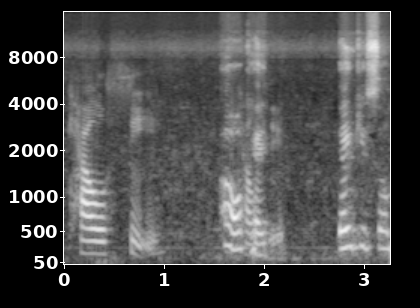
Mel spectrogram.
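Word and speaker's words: Kelce: i don't know but music says that it's pronounced kelsey oh okay thank you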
